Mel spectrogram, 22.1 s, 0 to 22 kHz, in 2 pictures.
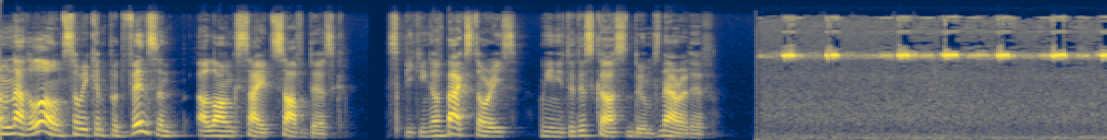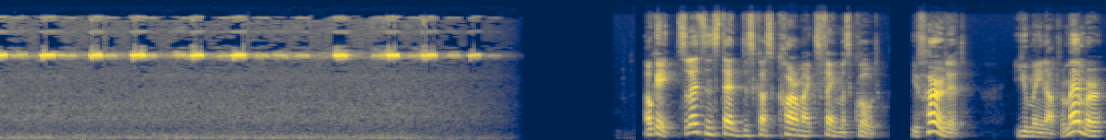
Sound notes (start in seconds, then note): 7.6 crickets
